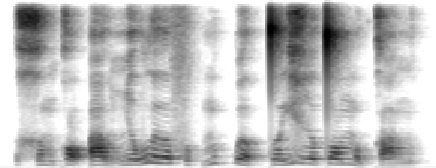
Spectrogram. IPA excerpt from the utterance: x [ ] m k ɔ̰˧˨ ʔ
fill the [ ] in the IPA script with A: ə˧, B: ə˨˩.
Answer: B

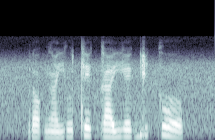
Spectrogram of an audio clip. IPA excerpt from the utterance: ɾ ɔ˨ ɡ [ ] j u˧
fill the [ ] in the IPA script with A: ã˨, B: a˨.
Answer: A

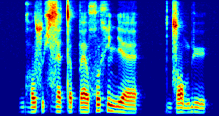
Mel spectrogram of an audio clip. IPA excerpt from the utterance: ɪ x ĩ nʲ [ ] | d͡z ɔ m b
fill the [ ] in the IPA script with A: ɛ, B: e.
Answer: A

